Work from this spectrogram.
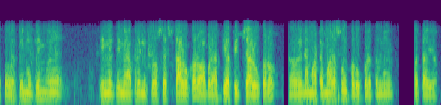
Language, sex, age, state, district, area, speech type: Gujarati, male, 30-45, Gujarat, Morbi, rural, conversation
